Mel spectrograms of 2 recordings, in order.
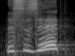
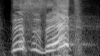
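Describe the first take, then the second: First: High rising question without added volume; mocking taunt. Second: High, loud, rising disbelief; incredulous outburst. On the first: The enemy sneaks in to belittle a believer, mocking. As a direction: needle them with a raised-pitch question. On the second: Retold or imitated. Preacher replays his complaint to his counselor, loudly incredulous. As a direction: nearly shout the question, appalled.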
